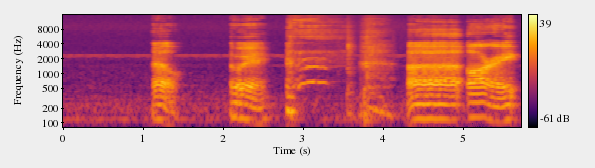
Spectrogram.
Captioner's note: laughing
